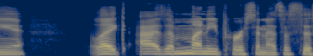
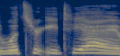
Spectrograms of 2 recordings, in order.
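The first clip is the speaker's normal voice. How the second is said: usual speaking voice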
